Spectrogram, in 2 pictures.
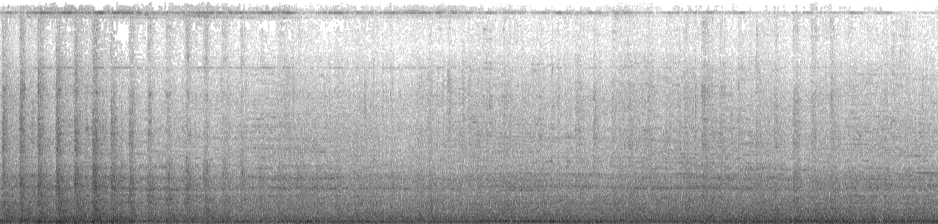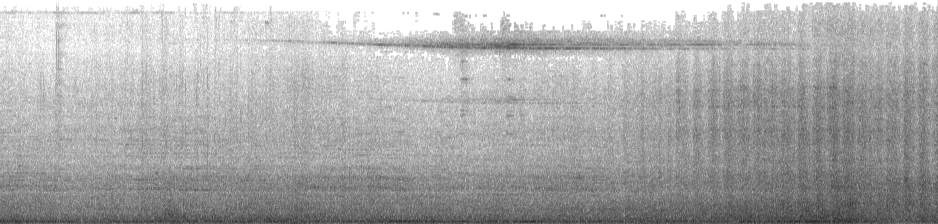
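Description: Loaded freight train's autorack cars rolling past at steady speed: a continuous rumble of steel wheels on rail, with rhythmic clicking as the wheels cross rail joints.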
